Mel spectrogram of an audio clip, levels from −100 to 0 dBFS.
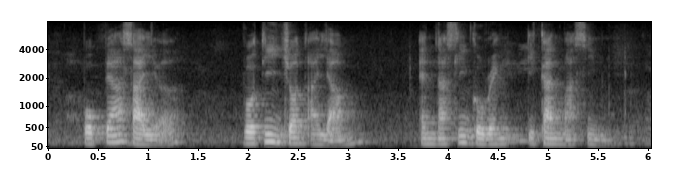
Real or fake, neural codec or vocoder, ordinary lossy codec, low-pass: real; none; none; none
